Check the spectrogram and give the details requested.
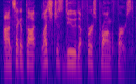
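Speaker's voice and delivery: put-on old advisor voice. Advisor character continues.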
